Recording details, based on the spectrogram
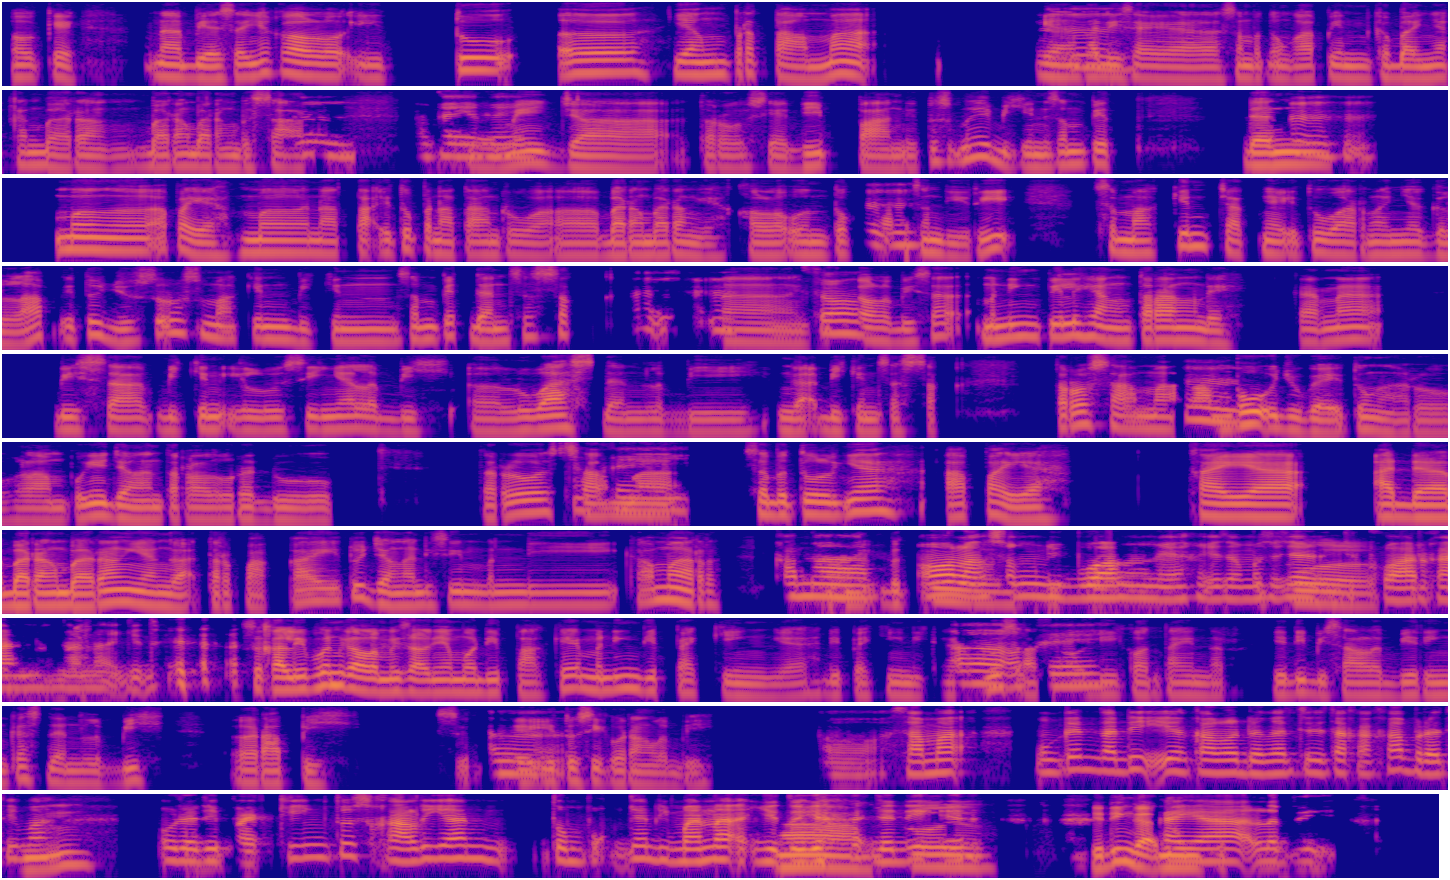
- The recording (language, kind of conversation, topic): Indonesian, podcast, Bagaimana cara membuat kamar kos yang kecil terasa lebih luas?
- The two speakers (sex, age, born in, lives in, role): female, 40-44, Indonesia, Indonesia, host; male, 30-34, Indonesia, Indonesia, guest
- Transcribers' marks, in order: other background noise; chuckle; in English: "dipacking"; in English: "dipacking"; in English: "dipacking"; laughing while speaking: "ya"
